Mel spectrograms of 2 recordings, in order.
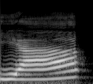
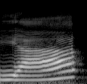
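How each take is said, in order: No difference in how they are said.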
